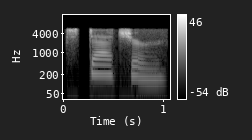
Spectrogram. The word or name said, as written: stature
